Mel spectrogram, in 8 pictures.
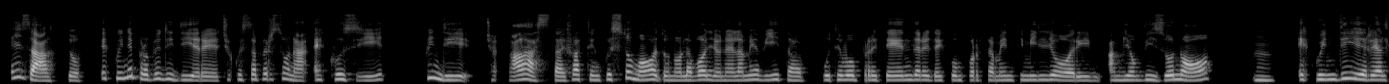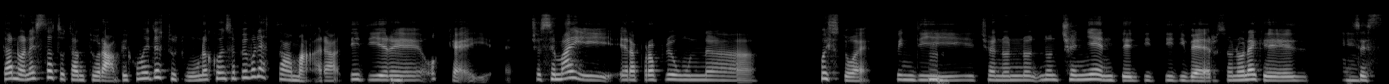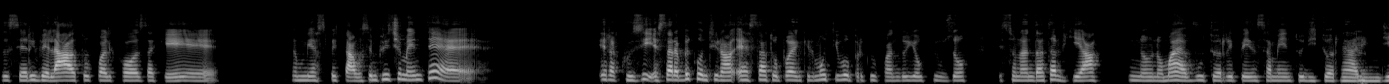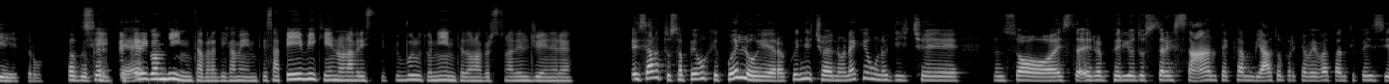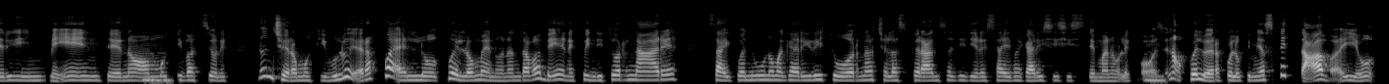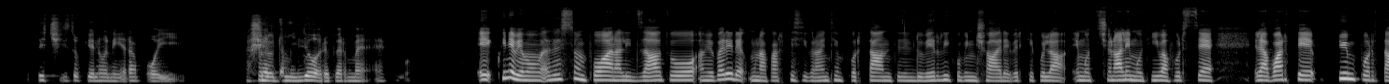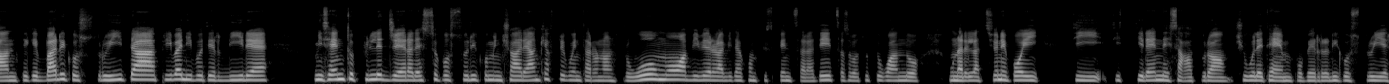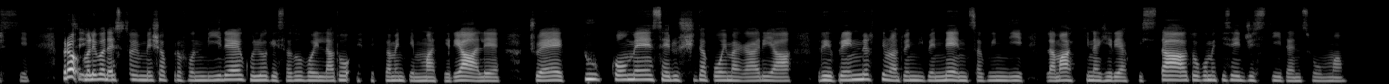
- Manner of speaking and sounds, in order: "proprio" said as "propio"; "Cioè" said as "Ceh"; "cioè" said as "ceh"; "cioè" said as "ceh"; "cioè" said as "ceh"; "proprio" said as "propio"; tapping; "un" said as "um"; other background noise; "spensieratezza" said as "spensaratezza"; "soprattutto" said as "sopatutto"; "riprenderti" said as "reprenderti"; "insomma" said as "inzomma"
- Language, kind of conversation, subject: Italian, podcast, Ricominciare da capo: quando ti è successo e com’è andata?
